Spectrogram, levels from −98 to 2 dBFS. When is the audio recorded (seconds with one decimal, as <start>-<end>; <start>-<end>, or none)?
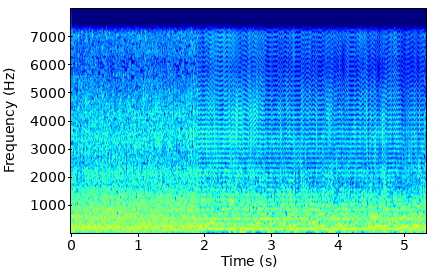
0.0-1.9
